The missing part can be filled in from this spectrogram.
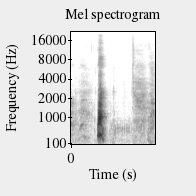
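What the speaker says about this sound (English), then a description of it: "I hope you'll excuse the barking." A single sharp, high yap from a toy fox terrier nearby, loud and brief, surrounded by quieter sounds.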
